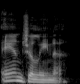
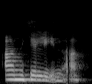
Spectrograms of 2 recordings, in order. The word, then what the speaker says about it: Anhelina: So, so do I pronounce it Anhelina or Angelina? Uh, I mean it's Anhelina.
